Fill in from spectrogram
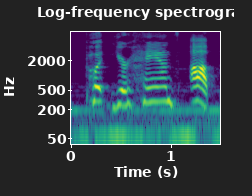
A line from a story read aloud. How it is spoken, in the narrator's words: Margot yells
